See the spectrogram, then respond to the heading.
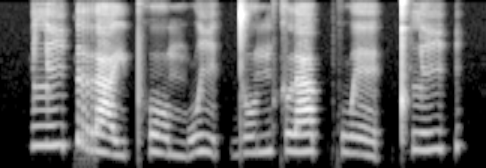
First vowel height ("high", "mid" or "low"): high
